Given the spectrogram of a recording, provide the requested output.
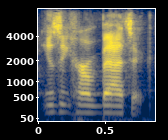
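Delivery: ordinary delivery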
